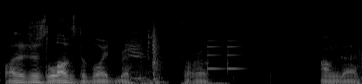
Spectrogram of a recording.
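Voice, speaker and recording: Very deep, hoarse sick gamer guy. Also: normal speed, noisy background. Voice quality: rough, hoarse. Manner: laid-back slang, joking with chat. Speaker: streamer. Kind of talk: casual gaming stream chat.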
